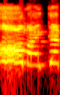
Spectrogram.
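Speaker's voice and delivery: shrill, very high-pitched, startled outcry. Retelling a mother's reaction at breakfast: imitating someone shouting. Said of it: "she shouted".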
